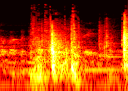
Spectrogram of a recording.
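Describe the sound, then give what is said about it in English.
A drawer shut in a hurry gives a few quick wooden thunks and scrapes at moderate loudness. The knocks are spaced unevenly over a quiet background. “He hurriedly closes the drawer, hides behind the desk.”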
